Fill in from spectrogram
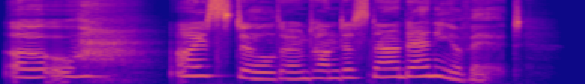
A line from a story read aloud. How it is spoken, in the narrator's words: sighed Talia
